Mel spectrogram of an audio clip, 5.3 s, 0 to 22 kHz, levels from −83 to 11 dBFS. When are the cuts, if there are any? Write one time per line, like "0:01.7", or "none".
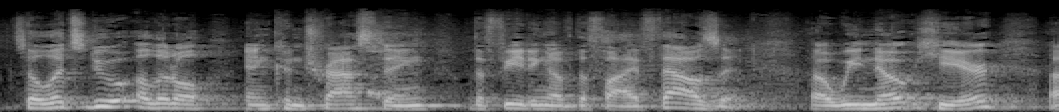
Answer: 0:01.2
0:02.3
